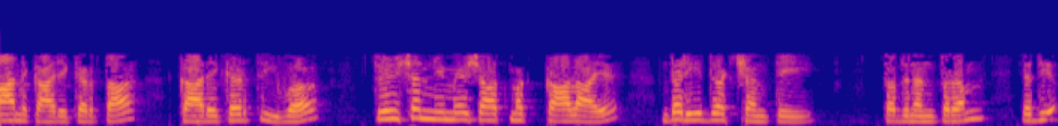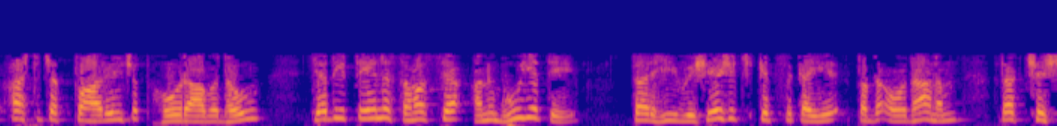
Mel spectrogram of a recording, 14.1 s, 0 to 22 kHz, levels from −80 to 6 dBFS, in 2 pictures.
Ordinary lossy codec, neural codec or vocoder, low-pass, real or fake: none; none; 3.6 kHz; real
